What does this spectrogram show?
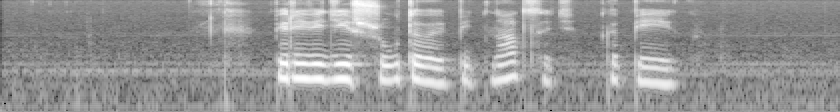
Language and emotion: Russian, neutral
